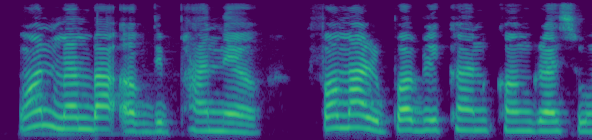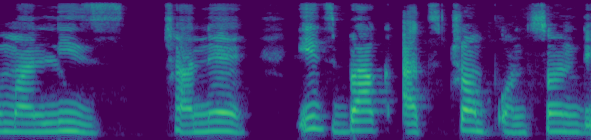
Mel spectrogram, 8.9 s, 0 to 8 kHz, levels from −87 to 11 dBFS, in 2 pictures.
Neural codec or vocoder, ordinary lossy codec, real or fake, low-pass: none; none; real; 7.2 kHz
